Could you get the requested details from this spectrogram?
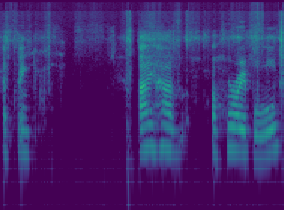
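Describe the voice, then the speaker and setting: A Finnish woman with a Finnish accent chats casually with viewers while making cards on a live stream, occasionally searching for words as she works. Her voice is a little high with fairly even intonation and a slow pace, with a little hiss or hum on the audio and crafting tools clicking in the background.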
